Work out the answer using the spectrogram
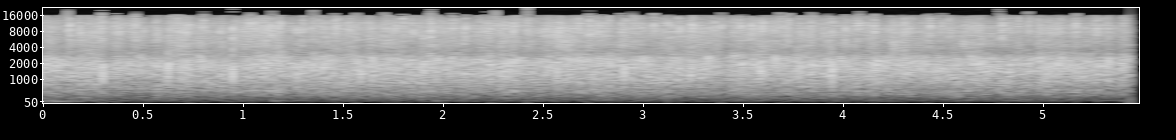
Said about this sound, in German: Und natürlich nicht zuletzt der Gruppe Kultur Hengsberg, die das Sänger- und Musikantentreffen heuer schon zum 16. Mal organisiert hat. Informationen, ja, kriegt auch einen Applaus.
